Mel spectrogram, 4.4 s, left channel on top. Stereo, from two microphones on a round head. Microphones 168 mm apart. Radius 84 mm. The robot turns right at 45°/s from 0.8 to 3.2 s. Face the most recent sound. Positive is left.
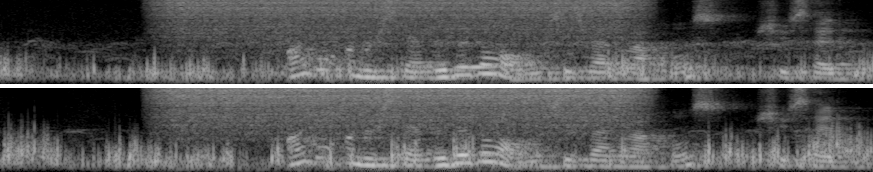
turn(degrees=-15)  # may be behind; listen again after turning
